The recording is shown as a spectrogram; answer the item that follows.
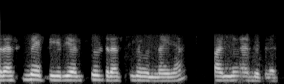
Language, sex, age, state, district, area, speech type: Telugu, female, 60+, Andhra Pradesh, Guntur, urban, conversation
